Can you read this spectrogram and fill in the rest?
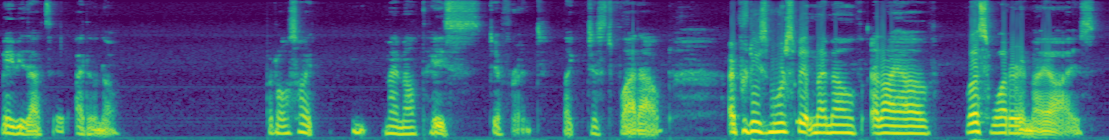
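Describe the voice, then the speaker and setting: A man's voice: high voice, fairly even intonation, measured pace, creaky, a little mellow, no room sound, low-quality recording. A man talking in a casual, rambling vlog style, hesitant, often repeating phrases and trailing off mid-thought. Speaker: vlogger.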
